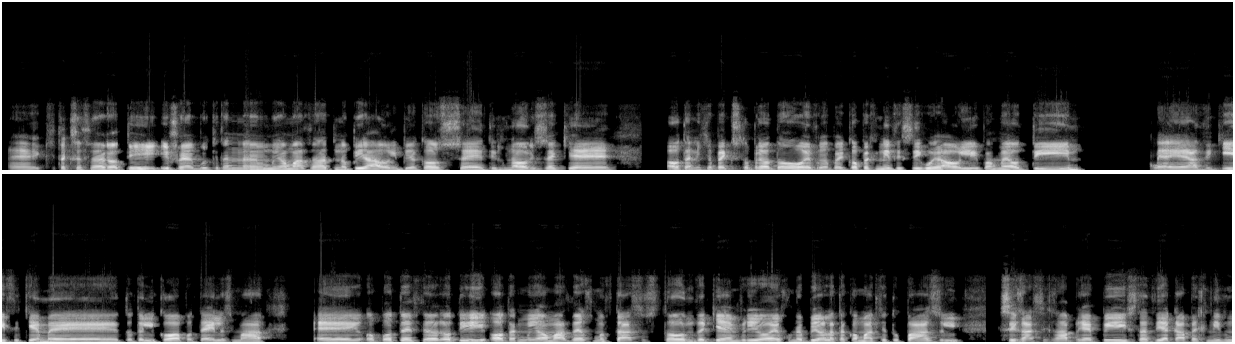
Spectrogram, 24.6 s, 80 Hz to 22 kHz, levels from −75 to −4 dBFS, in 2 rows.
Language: Greek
